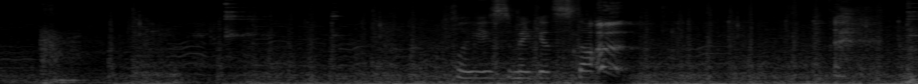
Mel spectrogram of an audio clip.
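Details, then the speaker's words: Persistent hiccups in a person speaking during a video-game stream: sudden short voiced catches breaking into speech, with game music behind; the person cannot stop hiccupping. "I'm sorry, I can't stop the hiccups."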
